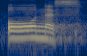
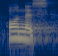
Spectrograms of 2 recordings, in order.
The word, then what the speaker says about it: honest: here so we pronounce honest right honest so that is why since in the spelling H is there but while pronouncing H is silent that is why we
